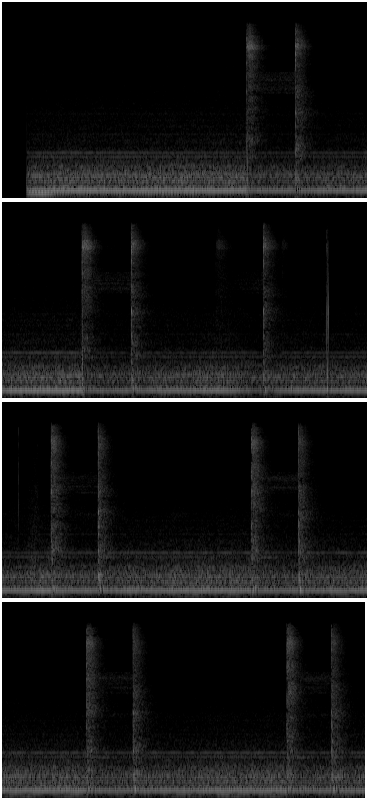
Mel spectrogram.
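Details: A medical ventilator runs with a steady machine hum and paired valve clicks about every four seconds as it cycles.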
